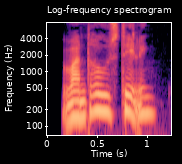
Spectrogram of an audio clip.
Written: vandreudstilling

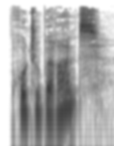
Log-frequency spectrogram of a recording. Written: protuberans

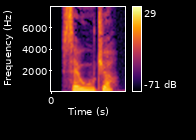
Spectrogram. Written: saudier

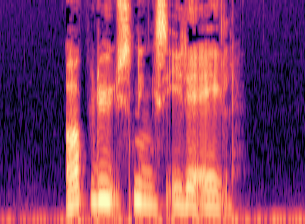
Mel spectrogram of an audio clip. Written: oplysningsideal

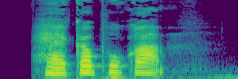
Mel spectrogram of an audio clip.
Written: hackerprogram

